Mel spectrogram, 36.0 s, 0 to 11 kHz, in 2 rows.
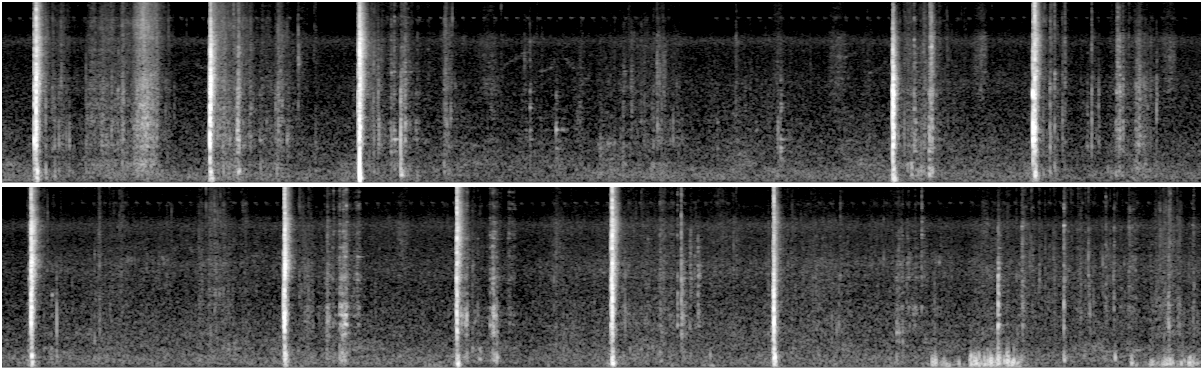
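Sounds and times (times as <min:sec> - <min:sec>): pickaxe striking hard earth: 0:00.5 - 0:00.9, 0:03.1 - 0:03.7, 0:05.3 - 0:06.1, 0:13.3 - 0:14.0, 0:15.4 - 0:15.9, 0:18.4 - 0:18.7, 0:22.2 - 0:23.2, 0:24.8 - 0:25.5, 0:27.1 - 0:27.4, 0:29.5 - 0:29.8.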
